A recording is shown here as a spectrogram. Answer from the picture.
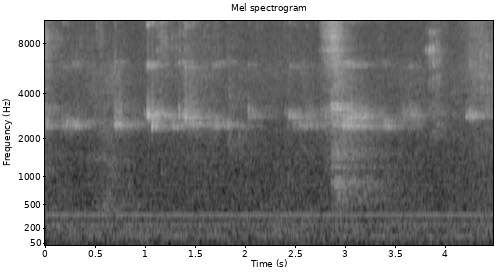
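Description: Small liturgical bells jingling faintly on and off, in short shakes, over a steady low hum.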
